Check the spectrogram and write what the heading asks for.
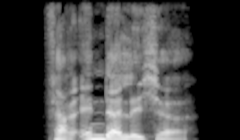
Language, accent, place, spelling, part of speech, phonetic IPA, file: German, Germany, Berlin, veränderliche, adjective, [fɛɐ̯ˈʔɛndɐlɪçə], De-veränderliche.ogg
- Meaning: inflection of veränderlich: 1. strong/mixed nominative/accusative feminine singular 2. strong nominative/accusative plural 3. weak nominative all-gender singular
